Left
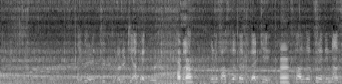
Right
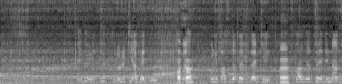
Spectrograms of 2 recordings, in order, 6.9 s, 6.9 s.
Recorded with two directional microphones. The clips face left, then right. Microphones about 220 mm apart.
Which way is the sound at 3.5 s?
50° right (ahead or behind).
